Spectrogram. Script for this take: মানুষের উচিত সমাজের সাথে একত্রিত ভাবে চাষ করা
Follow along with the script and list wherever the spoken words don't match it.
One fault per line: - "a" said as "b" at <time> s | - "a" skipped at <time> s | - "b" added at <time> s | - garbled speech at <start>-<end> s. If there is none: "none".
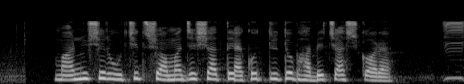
none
